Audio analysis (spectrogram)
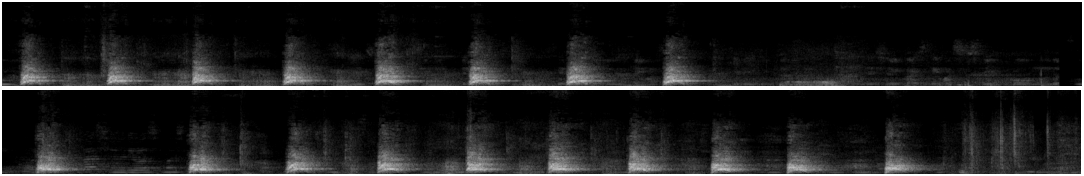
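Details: Chiro, a big pet Shih Tzu, barks in two quick runs of sharp, bright woofs about two-thirds of a second apart, with a short quiet gap near the middle before the barking resumes even faster.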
